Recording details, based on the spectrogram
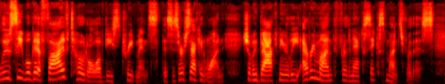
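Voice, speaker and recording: A woman with an American accent and a normal speaking voice talks at a moderate pace with a fairly high pitch and lively intonation. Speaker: TV news anchor and traffic reporter. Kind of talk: TV news feature voiceover. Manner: warm, empathetic.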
